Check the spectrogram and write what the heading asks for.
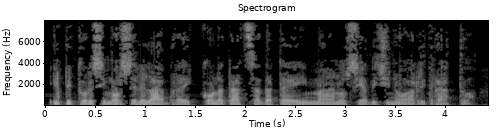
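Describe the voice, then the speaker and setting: A man reading a novel aloud as an audiobook, with expressive, varied narration. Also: very deep voice, fairly quick, slightly rough. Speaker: reader.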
